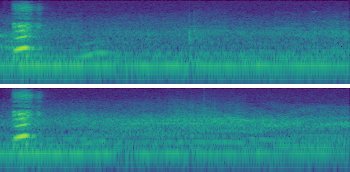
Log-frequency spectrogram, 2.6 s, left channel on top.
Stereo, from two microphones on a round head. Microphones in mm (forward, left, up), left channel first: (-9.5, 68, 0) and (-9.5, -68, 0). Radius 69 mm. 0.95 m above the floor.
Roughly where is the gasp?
Centre.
